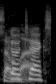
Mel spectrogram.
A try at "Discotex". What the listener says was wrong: And you have to say that Discotheques is disco-TEX. It's not like a discotheque that we're going to.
